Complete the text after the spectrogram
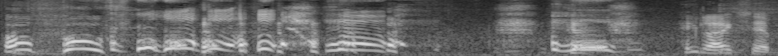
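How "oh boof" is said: giggling through the word; laughing. Real, not acted. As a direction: laugh as you puff it out. Blowing dandelion seeds, laughing.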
